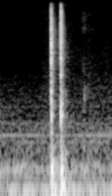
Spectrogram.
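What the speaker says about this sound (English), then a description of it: "simply by pressing the space bar on your" A computer keyboard's space bar is pressed twice in quick succession, two crisp, close clicks over a faint steady room hiss.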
